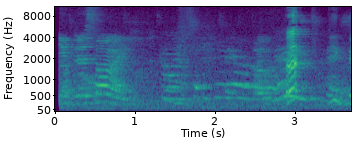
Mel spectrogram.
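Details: Woman with recurring hiccups, talking: her speech is broken by a sharp, abrupt vocal catch near the end, a hiccup.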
